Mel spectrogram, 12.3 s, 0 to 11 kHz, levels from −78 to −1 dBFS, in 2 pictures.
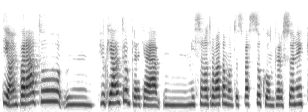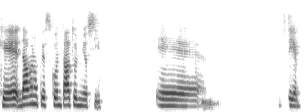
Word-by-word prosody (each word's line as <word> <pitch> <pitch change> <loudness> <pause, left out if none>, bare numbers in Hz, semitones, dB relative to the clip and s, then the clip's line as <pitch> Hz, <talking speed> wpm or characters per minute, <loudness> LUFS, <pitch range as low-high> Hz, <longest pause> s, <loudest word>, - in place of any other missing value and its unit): Sì, 275 -4 -1
ho 200 - +5
imparato, 290 +8 +3
mhmm, 220 -1 -5
più 265 +4 -5
che 270 +2 +3
altro 275 +3 +4
perché, 215 -4 +2
mhmm, 205 -1 -5
mi 220 0 -2
sono 230 0 -1
trovata 230 +2 +3
molto 220 -2 -3
spesso 235 +4 -2
con 215 -3 -2
persone 225 +3 -2
che 200 -2 +2
davano 225 +4 +2
per 220 -2 -4
scontato 210 0 -2
il 205 - -1
mio 190 -2 -5
sì. 160 -3 -13 1.1
Ehm 190 - -5 1.4
Sì. 185 -2 -5
220 Hz, 120 wpm, -22 LUFS, 205-245 Hz, 1.4 s, ho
